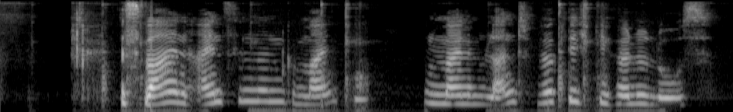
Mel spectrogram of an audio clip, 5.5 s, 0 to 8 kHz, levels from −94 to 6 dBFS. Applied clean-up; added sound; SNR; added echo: neural mask model RNNoise.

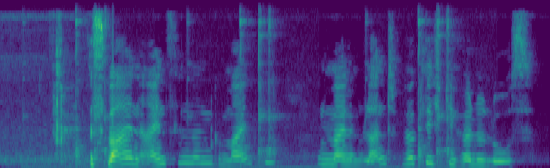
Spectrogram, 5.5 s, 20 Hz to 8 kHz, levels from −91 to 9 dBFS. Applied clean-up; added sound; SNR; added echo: none; Cutlery, silverware; 17 dB; none.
